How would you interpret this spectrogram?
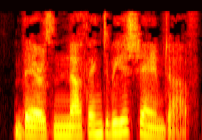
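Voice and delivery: ordinary delivery

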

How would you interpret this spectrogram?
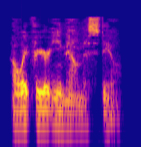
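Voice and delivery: ordinary delivery, nothing marked

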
